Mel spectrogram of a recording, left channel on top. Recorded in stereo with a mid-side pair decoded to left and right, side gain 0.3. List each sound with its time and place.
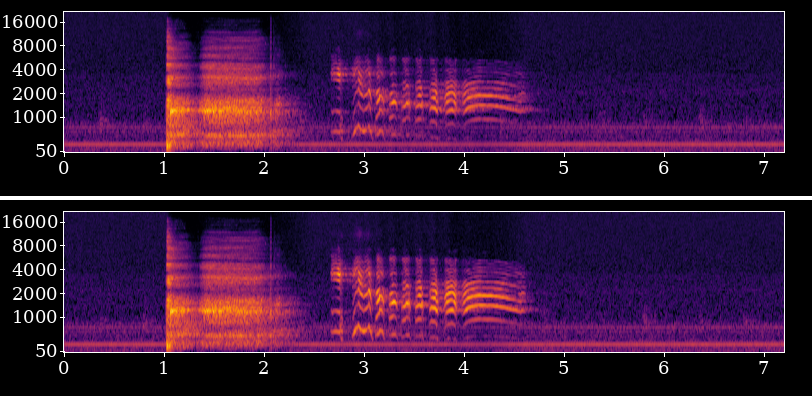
1.0 s breathing: 10° left, 4.5 m
2.7 s laughter: 60° right, 1.5 m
